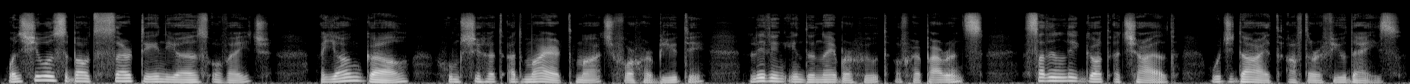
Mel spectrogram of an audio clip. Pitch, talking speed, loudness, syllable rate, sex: 120 Hz, 155 wpm, -18 LUFS, 4.2 syllables/s, male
